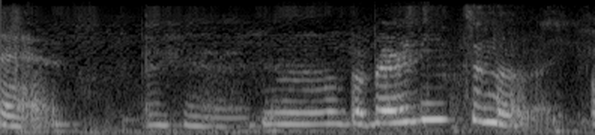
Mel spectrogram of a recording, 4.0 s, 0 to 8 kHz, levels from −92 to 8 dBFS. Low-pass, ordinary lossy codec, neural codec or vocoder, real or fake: 7.2 kHz; Opus, 16 kbps; codec, 16 kHz, 8 kbps, FunCodec, trained on Chinese and English, 25 frames a second; fake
